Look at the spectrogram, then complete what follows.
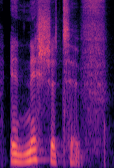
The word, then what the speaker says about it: initiative: 몸이 굉장히 많죠 그러니까요 그렇지만 이제 발음할 땐 initiative 이렇게 발음을 합니다 자 다시 한번 제가 읽어보겠습니다 tax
